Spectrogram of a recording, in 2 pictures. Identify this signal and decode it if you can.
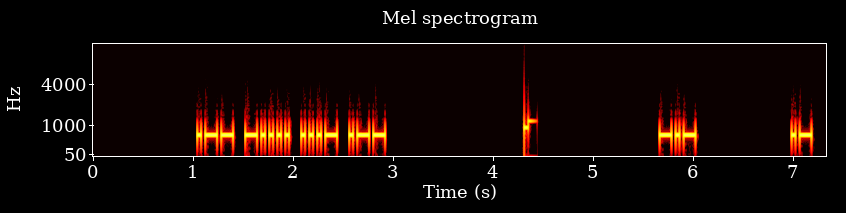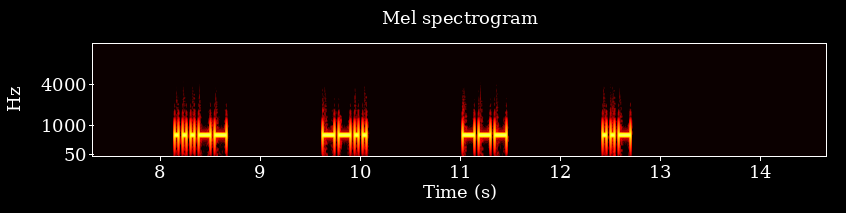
Morse code, heard as a keyed tone, about 30 wpm, spaced as for 11 wpm, 700 Hz. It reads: W6VW KA3ZOU
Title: USA Call Signs - 8x Character Spacing - 30wpm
